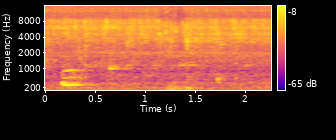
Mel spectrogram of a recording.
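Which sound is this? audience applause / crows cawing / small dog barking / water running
water running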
